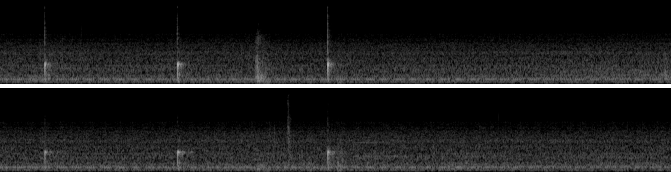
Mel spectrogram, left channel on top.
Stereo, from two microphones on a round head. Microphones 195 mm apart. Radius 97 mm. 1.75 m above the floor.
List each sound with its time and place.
0.4 s a pop: 65° left (ahead or behind), 1.2 m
